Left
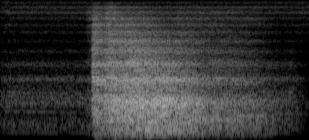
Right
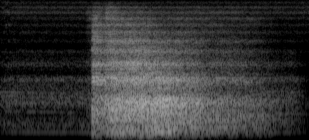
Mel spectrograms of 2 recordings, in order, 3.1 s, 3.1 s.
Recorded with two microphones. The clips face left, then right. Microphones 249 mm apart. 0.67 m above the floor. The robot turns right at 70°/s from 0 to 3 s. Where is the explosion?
50° right, 0.7 m; by 2.7 s 70° left, 0.7 m.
